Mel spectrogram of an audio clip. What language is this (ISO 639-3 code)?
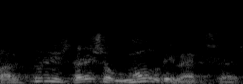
cat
